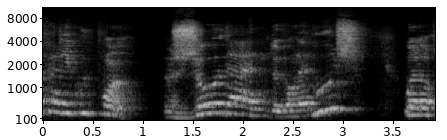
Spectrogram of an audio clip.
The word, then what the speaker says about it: Jodan: Devant la bouche, on dit Jodan. Les parents, si vous êtes à côté, écoutez bien comment vont dire vos enfants. Ils doivent dire comme ça, Jodan. D'accord? Ça s'écrit J-O-D-A-N.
